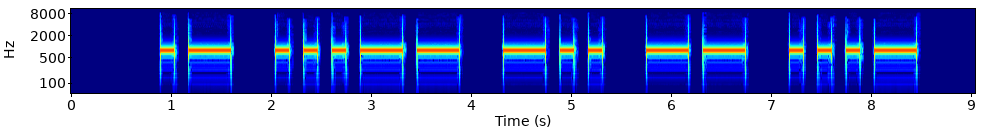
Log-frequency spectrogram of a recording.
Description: Morse code, heard as a keyed tone, about 8 wpm, 800 Hz. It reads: A3DMV
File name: 8wpm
